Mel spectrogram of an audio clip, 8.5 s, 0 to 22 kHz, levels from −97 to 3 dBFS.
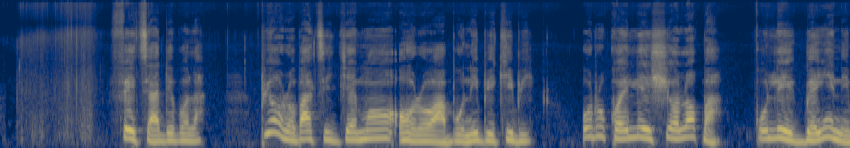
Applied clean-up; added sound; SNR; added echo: none; none; none; none.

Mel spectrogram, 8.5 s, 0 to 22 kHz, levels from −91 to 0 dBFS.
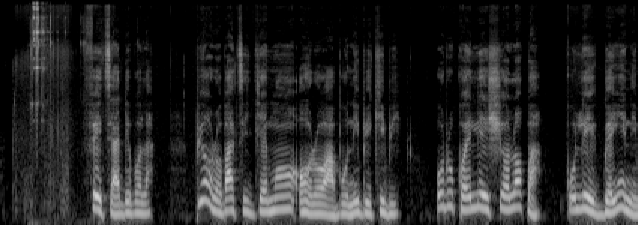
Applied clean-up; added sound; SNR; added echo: none; Keys jangling; 10 dB; none.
